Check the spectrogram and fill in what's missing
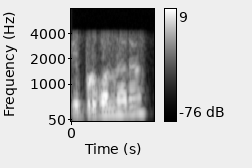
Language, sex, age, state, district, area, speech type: Telugu, male, 30-45, Andhra Pradesh, East Godavari, rural, conversation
